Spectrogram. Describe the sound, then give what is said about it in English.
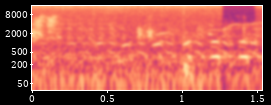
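Several short, squeaky, toy-like calls from American coots come in a loose, irregular series, faint, with no voices present. “These squeaky toy-like sounding birds are often mistaken for ducks, but they are actually American coots.”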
